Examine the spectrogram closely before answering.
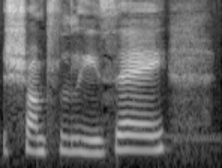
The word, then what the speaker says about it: Champs-Élysées: So for our last tea, I ended up phoning a friend, aka Mum, for the correct pronunciation. This tea is Champs-Élysées.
